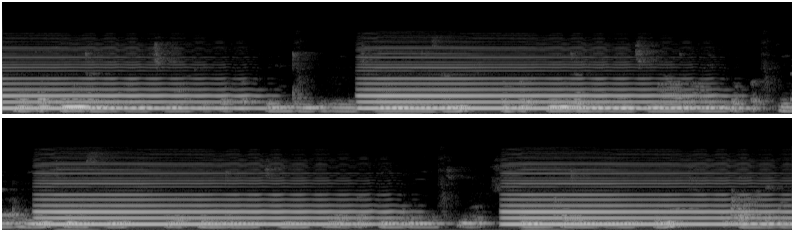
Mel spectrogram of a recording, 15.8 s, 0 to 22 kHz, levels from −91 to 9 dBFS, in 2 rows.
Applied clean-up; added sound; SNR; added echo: none; Wind instrument, woodwind instrument; -4 dB; reverberation time 0.6 s.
